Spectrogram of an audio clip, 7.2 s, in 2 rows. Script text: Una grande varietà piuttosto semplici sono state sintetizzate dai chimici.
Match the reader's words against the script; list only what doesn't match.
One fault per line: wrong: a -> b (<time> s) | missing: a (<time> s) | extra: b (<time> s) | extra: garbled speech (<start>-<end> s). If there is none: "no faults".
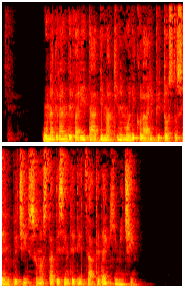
extra: di macchine molecolari (1.9 s)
